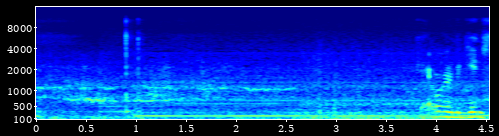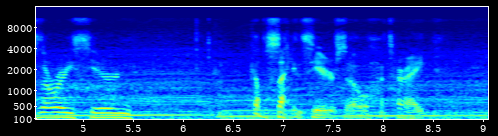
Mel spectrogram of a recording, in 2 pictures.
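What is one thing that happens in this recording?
A racing car engine drones steadily at high speed.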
